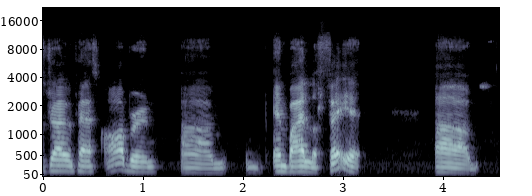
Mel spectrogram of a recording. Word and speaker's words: Lafayette: I was driving past Auburn, and by Lafayette, and I was just like, Lafayette, and they're like, no, Lafayette. Lafayette. Okay. They'll tell you Lafayette quickly.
